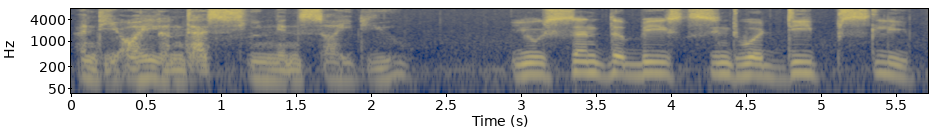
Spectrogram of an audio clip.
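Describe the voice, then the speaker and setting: An actor playing a wise, solemn elder of an island tribe in a fantasy game, speaking in a measured, ceremonial way. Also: male voice, on the low side, a bit bright, a little hiss or hum. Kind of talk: fantasy video game cutscene acting.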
